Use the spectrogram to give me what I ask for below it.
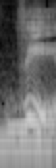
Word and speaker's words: ye: And so, for example, when you see things that say ye old, whatever, shop, you don't really actually pronounce it ye. It's pronounced thee, like T-H-E.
